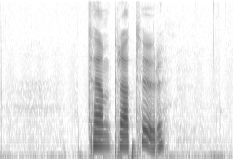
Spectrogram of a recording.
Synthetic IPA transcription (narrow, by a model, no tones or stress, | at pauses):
t̪ʰɛmpɾat̪ʰʉ̟ːɾ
